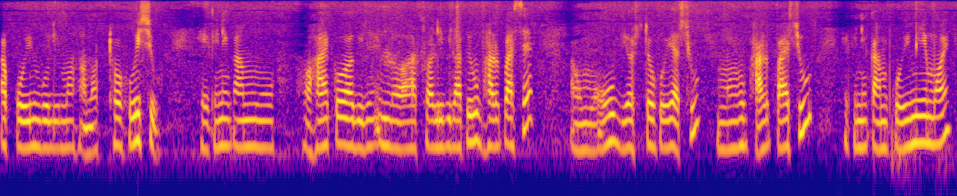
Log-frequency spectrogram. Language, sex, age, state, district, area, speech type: Assamese, female, 60+, Assam, Dibrugarh, rural, spontaneous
